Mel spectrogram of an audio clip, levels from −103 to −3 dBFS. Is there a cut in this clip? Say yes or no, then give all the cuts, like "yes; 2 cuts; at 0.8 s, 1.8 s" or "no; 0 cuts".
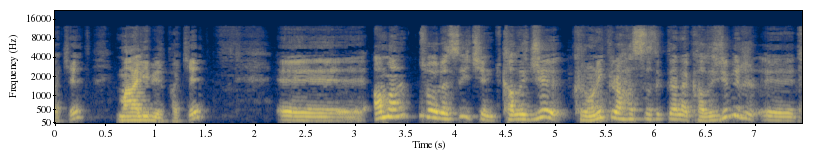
yes; 2 cuts; at 3.6 s, 4.4 s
